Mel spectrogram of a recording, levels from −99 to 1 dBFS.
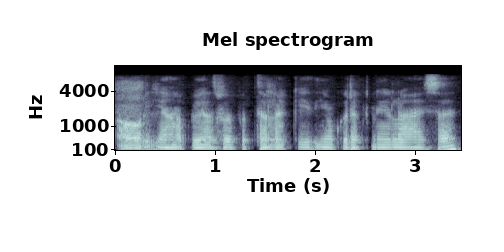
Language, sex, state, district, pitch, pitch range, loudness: Hindi, male, Bihar, Muzaffarpur, 100 Hz, 100-105 Hz, -18 LUFS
